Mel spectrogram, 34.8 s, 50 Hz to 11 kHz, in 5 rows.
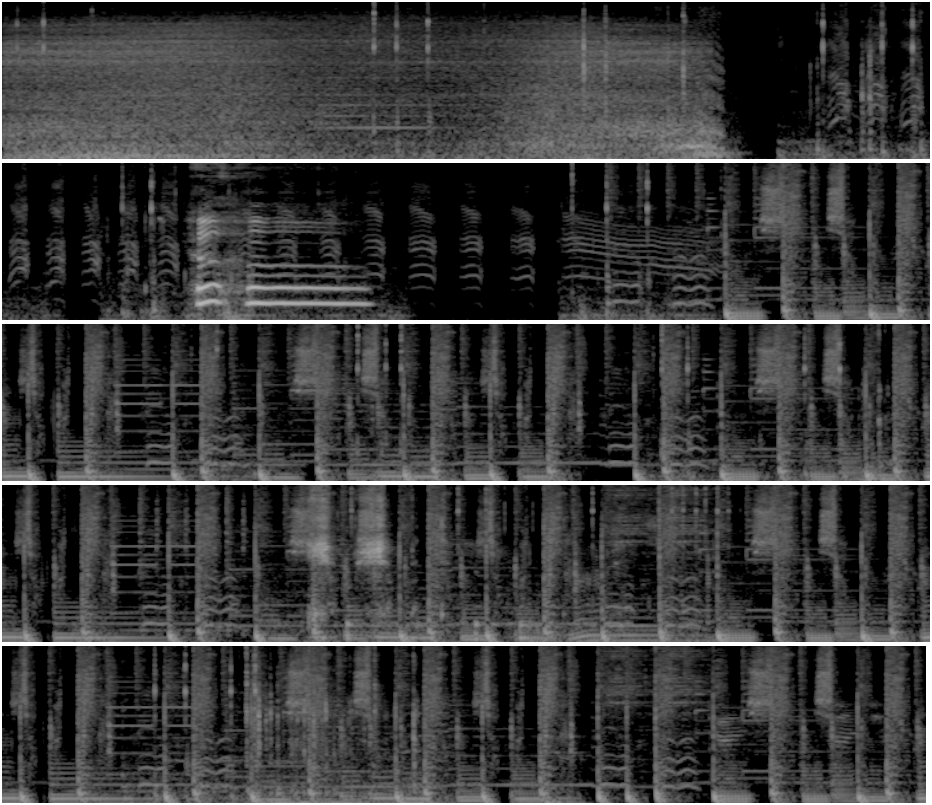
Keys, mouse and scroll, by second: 0.3 right click, 0.6 r, 3.0-4.1 middle drag, 4.2 KP_5, 4.4 KP_1, 5.0 KP_3, 11.2-13.2 right drag, 11.6-15.4 middle drag, 12.4-17.3 drag, 16.5 right click, 17.3 r, 17.5-18.7 right drag, 19.1-21.2 middle drag, 20.4 r, 21.2 click, 24.7-30.1 drag, 29.1-31.5 middle drag, 29.9 alt+s, 30.1 alt+g, 30.7 alt+r.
